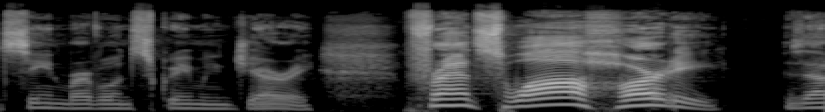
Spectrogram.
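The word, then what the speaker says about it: Françoise Hardy: How would you pronounce those songs? Francois Hardy.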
